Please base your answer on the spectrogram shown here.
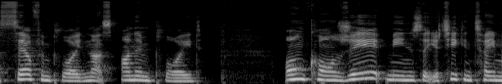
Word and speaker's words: congé: Again the accent over the e tells you that it's a a sound. Congé.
